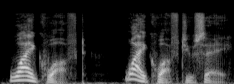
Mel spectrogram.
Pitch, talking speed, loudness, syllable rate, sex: 125 Hz, 100 wpm, -18 LUFS, 3.8 syllables/s, male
